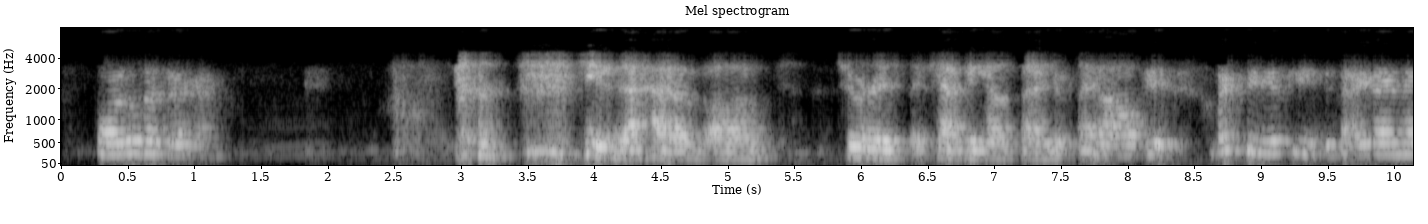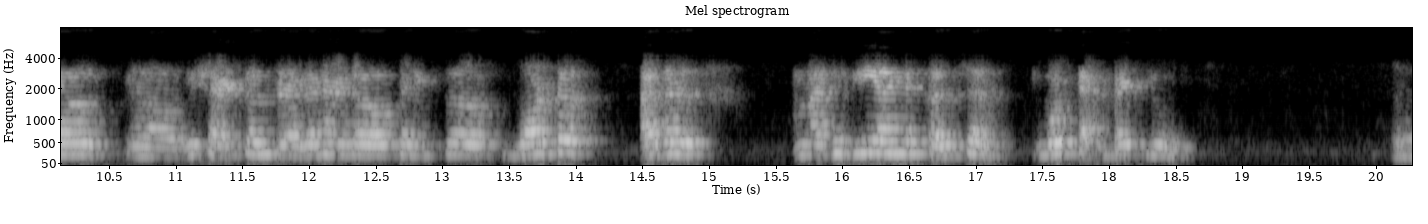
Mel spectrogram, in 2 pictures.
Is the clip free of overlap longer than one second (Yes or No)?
Yes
